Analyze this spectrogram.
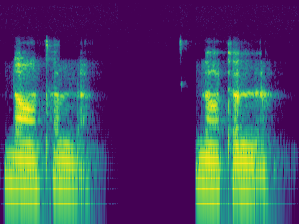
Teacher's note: you might hear it pronounced with a nasal A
